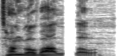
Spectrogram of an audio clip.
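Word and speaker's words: Tagovailoa: it's not spelled but if you ask the Man how he pronounces his name he says tongo Vala he does and I also say tag of aloa which is fair yeah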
